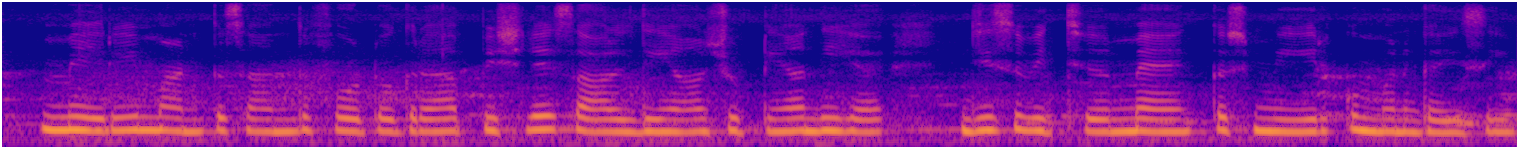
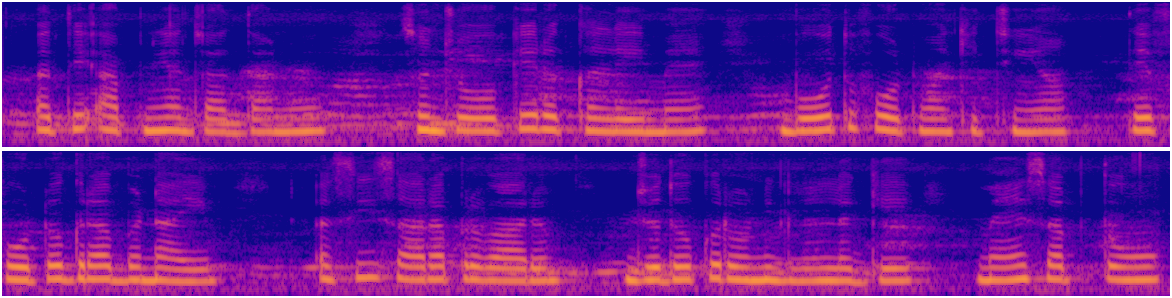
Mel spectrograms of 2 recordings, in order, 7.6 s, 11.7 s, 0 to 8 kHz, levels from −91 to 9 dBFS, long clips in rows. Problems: background sounds at intervals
